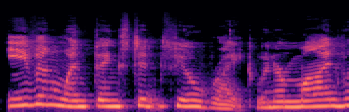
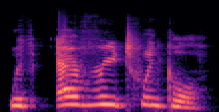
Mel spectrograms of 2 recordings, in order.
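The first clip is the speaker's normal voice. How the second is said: plain reading voice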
